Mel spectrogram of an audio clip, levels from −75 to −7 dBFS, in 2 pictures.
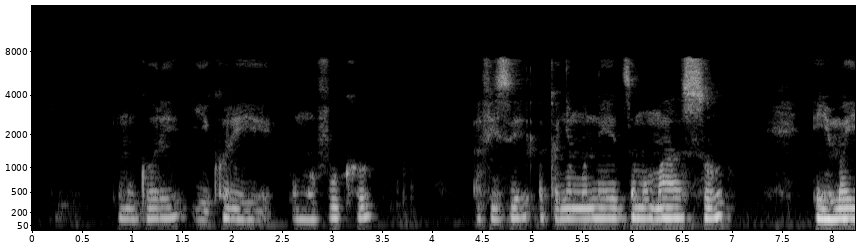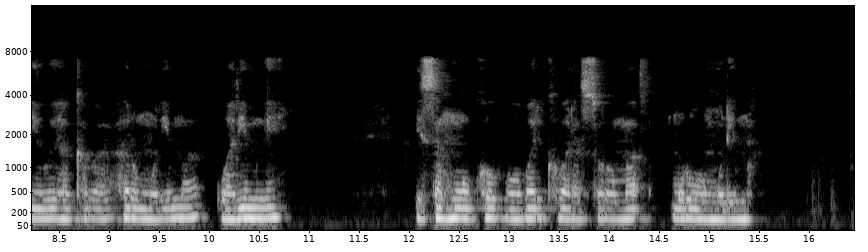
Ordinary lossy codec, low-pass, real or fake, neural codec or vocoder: AAC, 48 kbps; 7.2 kHz; real; none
